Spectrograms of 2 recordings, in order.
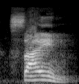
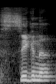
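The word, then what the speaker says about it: sign: रहे यहां पर भी साइन सिन नहीं पढ़ेंगे साइन पढ़ेंगे ठीक है ऐसे सि ऐसे नहीं पढ़ना है हमको साइन ही पढ़ना है लेकिन जी को नहीं पढ़ना है सिग्न कई लोग सिग्न बोल देते हैं कई लोग सिंग बोल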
